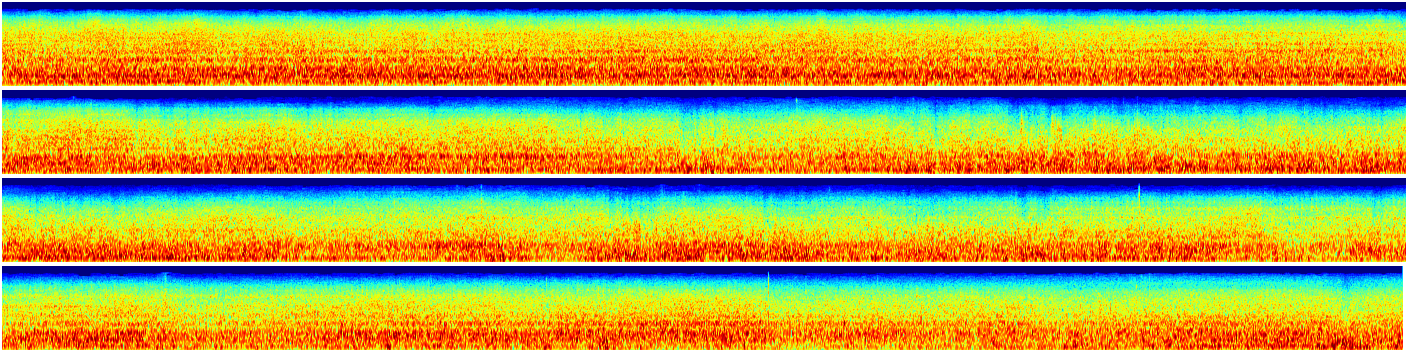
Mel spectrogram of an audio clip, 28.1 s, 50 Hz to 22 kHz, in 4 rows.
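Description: Diesel engines of heavy-haulage trucks, a Mack Titan pull truck and a Kenworth K200 prime mover, pulling a heavy oversize low-loader past, mixed with tyre and trailer noise. The sound is a steady, loud engine drone that eases slightly in the middle as the load rolls by.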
